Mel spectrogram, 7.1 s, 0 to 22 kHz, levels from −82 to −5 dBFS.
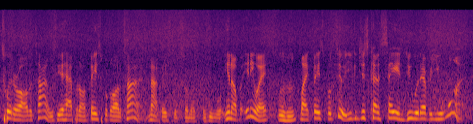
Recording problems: hiss; loud; throughout; 8 dB below the speech

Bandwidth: 15.5 kHz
